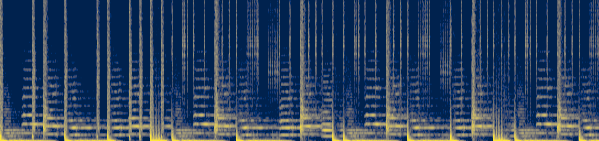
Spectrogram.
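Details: Only music: a strong drum-machine beat with deep bass thumps under sustained melodic tones, and no animal voice.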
